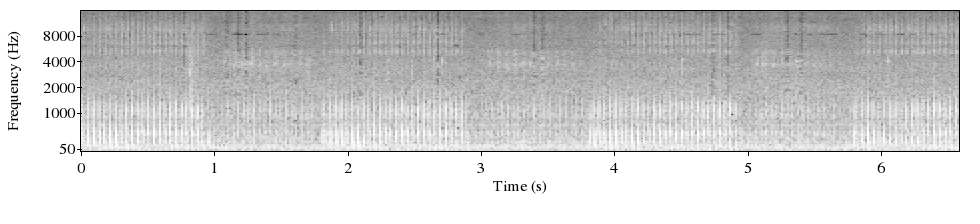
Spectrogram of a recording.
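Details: Purring from Amy, a domestic cat asleep indoors; rhythmic rumbling pulses of about a second each, alternating with softer breaths, over a continuous low background hum.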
